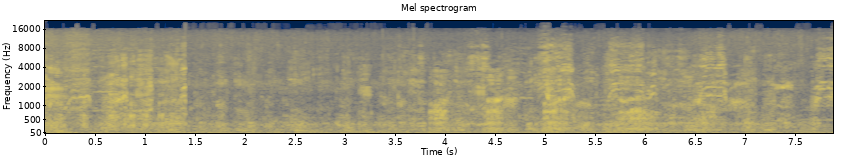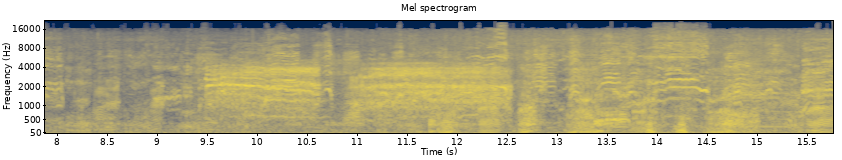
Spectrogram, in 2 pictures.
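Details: Several pigs on a farm grunting and squealing, short rough bursts coming irregularly, growing louder and more crowded with high shrill squeals in the second half.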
